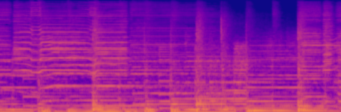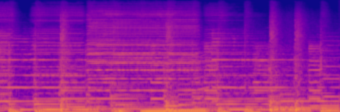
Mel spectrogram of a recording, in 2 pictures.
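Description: A live rock band playing an instrumental passage: harmonica, played from a neck rack, leads over strummed guitars, deep bass notes and a steady beat.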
